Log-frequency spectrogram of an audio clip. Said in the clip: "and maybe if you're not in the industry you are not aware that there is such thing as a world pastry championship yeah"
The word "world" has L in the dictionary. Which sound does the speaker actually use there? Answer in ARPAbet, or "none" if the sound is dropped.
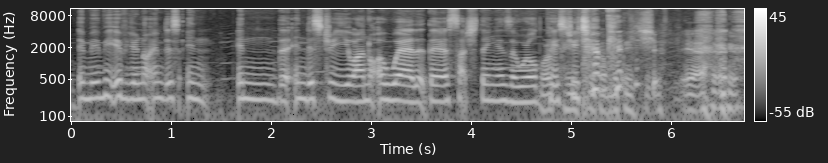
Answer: L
